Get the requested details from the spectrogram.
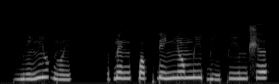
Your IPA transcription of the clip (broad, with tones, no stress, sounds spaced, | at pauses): b ĩ˨ ɲ u˦ ɡʷ ĩ˨ | ɓ ɛ̃˦ ŋ k͡p ɔ˦ p ɗ e˦ ɲ ɔ̃˦ m i˦ ɓ i˨ p iː˧ m ʃ ə˦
